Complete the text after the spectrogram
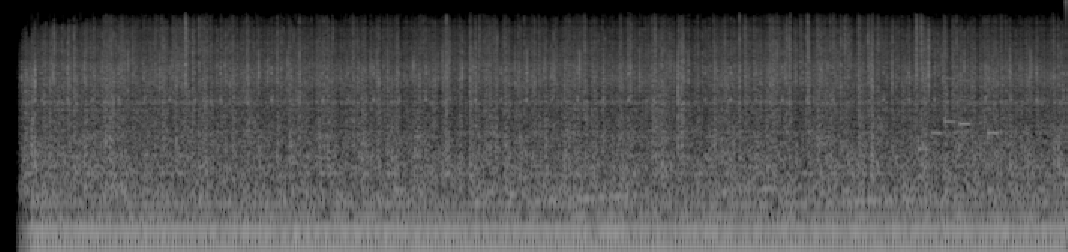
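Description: Raindrops tap sharply against glass.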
